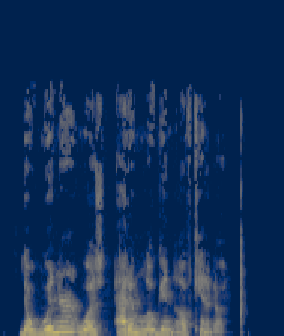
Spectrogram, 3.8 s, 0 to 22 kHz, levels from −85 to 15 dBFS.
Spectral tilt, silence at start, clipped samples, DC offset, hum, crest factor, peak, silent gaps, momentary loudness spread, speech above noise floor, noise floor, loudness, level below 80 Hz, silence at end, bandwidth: -4.5 dB/octave; 0.25 s; under 0.1%; under 0.1%; none; 16 dB; -2 dBFS; none; 23 LU; 58 dB; -75 dBFS; -18 LUFS; -62 dBFS; 0.85 s; 17 kHz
